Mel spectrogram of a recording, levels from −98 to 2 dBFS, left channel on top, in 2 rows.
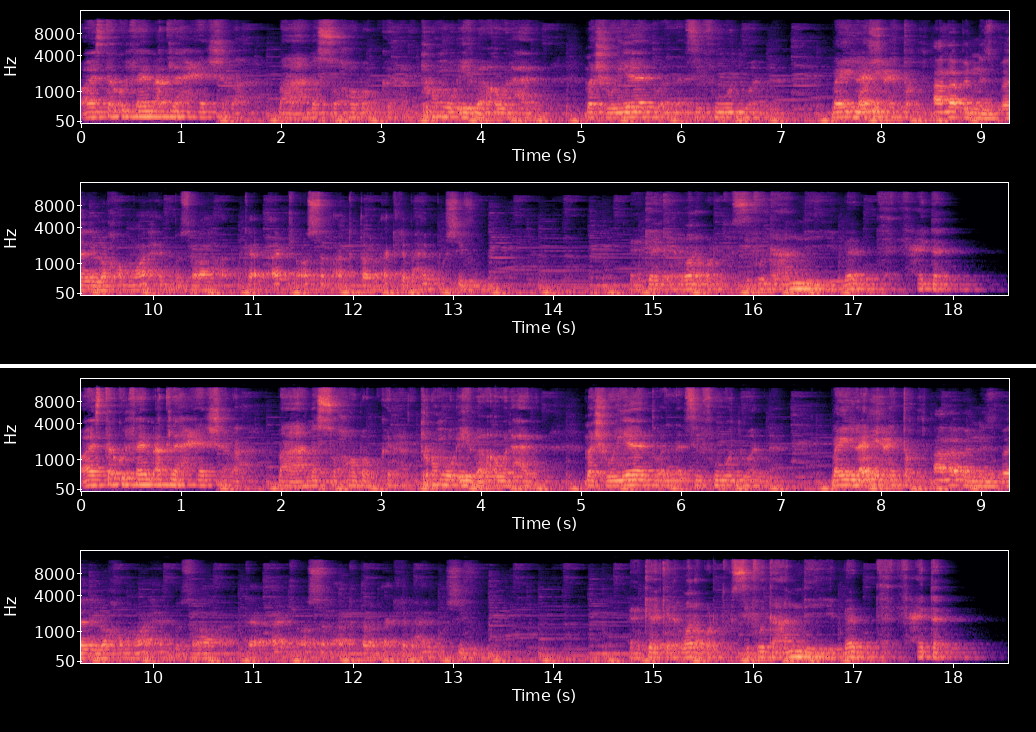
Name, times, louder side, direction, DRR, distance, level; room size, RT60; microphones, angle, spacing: voice 1, 0.0-7.0 7.5-8.5 14.8-17.9, right 1 dB, 45° right, 2 dB, 0.5 m, -27 dB
sound 1, 1.4-17.3, equal, 20° right, 1.0 m, -35 dB
voice 2, 8.5-13.3, left 2 dB, 50° left, 1 dB, 0.6 m, -29 dB
2.9 x 2.5 x 4.3 m, 0.88 s
head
